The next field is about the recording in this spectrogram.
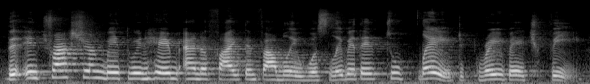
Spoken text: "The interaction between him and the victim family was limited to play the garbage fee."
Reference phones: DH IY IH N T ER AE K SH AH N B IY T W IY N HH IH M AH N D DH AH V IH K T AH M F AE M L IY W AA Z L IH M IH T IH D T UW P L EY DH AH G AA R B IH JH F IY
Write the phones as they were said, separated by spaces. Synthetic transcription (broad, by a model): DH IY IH N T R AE K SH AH N B IY T W IY N HH IH M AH N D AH F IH T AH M F AE M L IY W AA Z L IH M IH T IH D T UW P L EY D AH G R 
